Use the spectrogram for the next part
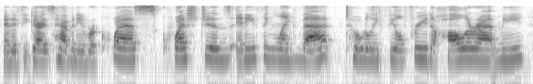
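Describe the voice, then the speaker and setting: A woman in her twenties with a low voice, chatting casually and upbeat in a vlog, with many fillers. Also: little pitch movement, normal speed, fairly bright tone, dull audio. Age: 20s. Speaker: toy reviewer and vlogger. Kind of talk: casual vlog answering viewer questions. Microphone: voice-over with face unseen.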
